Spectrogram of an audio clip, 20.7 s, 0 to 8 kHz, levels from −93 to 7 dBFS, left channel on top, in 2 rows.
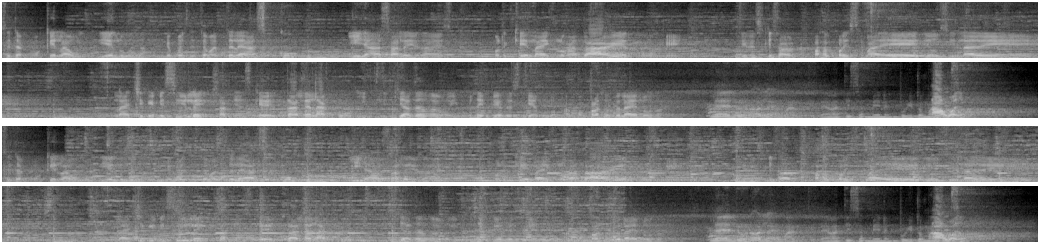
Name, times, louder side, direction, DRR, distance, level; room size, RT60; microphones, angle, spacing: voice 1, 0.0-1.5 1.8-3.0 3.5-7.0 7.4-10.6 11.5-17.0 19.7-20.0, left 2 dB, 40° left, 7 dB, 0.6 m, -24 dB
sound 1, 0.6-16.6, right 5 dB, 85° right, 0.4 m, -28 dB
voice 2, 5.2-5.5 9.4-10.2 15.5-16.5 17.3-20.0, right 1 dB, 10° right, 4 dB, 0.4 m, -30 dB
sound 2, 8.6-8.8 9.2-10.1 10.6-10.7 10.9-11.5 11.9-12.6 13.2-13.6 14.1-14.9 15.2-15.5 16.0-16.7, equal, 15° left, 1.3 m, -42 dB
sound 3, 11.6-18.5, equal, 75° left, 2.1 m, -36 dB
19.5 x 12.0 x 2.2 m, 2.3 s
head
